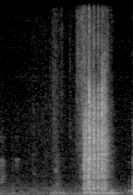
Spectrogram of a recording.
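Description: A brief rattling clatter of small craft supplies being handled, a little over a second in, against quiet room tone.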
